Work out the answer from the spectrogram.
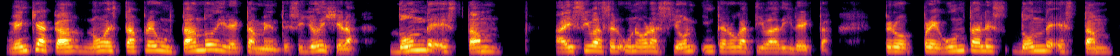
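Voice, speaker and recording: A Spanish teacher giving an online class, explaining accent rules and slowly reading out example sentences, checking in with her students. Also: fairly low pitch, dull audio. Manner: checks in with students by asking questions.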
